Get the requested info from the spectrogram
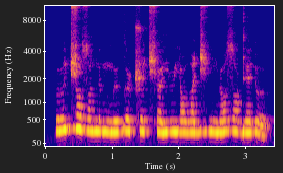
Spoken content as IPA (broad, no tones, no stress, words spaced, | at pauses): ɵd͡ʑo zˤɵnœŋ͡møɡœ ʈ͡ʂœt͡ɕʰœjʉjɵ ðˤid͡ʑʉŋ͡mʉzˤø ɡɛɗɵ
